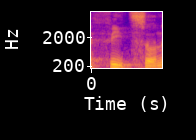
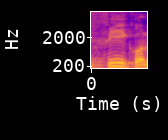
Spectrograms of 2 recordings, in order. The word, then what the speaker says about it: Fico: Ecco, perché mi spiegavi che la pronuncia corretta è Fizzo, né Fico né Fizco, ma proprio Fizzo.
